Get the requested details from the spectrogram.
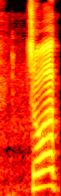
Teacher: च और च वर्ग पूरा ये सब कहां से निकलता है? तालु से निकलता है।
